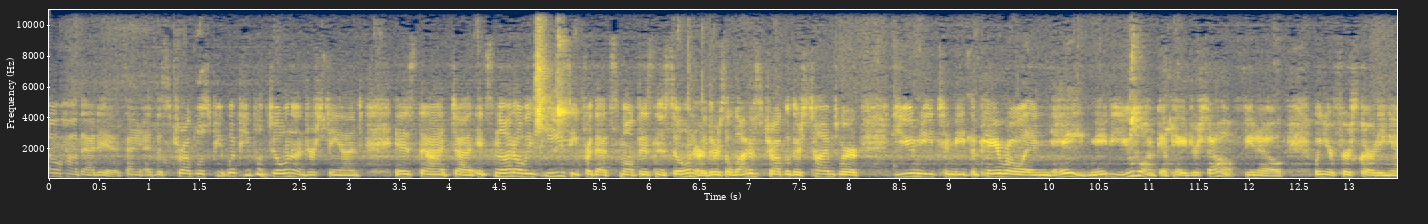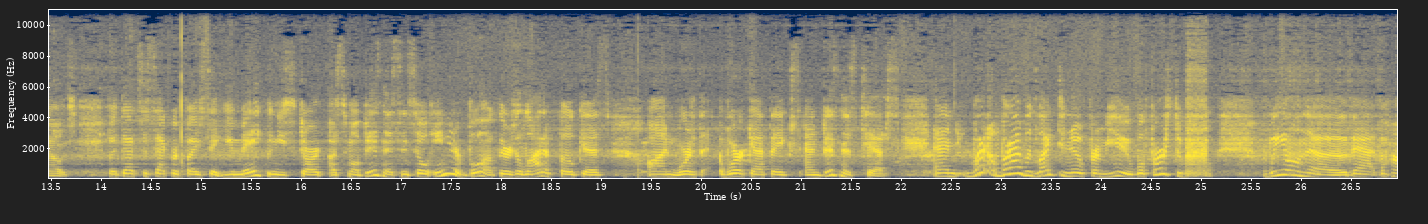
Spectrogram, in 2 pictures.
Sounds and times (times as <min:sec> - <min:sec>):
Radio: 0:00.0 - 0:26.9
Speech: 0:00.0 - 0:26.9.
